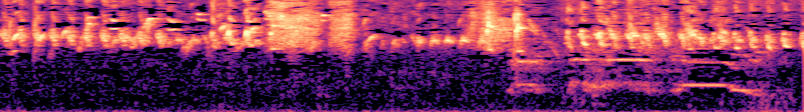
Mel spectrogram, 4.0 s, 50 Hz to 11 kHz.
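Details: European greenfinches breeding in an aviary during 2021 give fast rattling twitters and a brief harsh burst, then lower falling whistled notes.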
